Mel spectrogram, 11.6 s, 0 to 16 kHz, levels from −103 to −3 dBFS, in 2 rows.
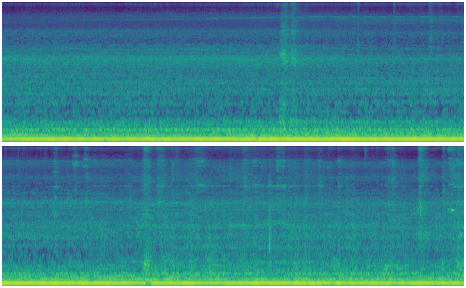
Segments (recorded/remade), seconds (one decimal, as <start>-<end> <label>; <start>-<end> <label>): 0.0-6.9 recorded; 6.9-9.8 remade; 9.8-10.6 recorded; 10.6-11.2 remade; 11.2-11.6 recorded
